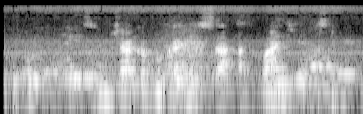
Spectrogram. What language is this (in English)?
Kinyarwanda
